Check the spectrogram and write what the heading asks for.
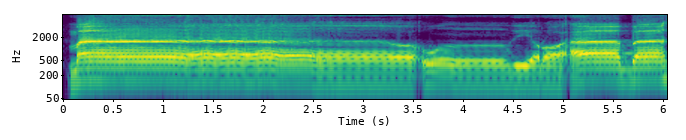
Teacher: Mad Jaiz munfasil panjangnya boleh empat harakat boleh juga 5 harakat jadi kita panjangkan lebih panjang daripada Mad thii Ma unziro aba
